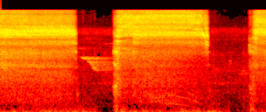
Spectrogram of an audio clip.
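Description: Cartoon snake hiss, a drawn-out 'sss', heard twice: the first hiss cuts off about a second in, and the second runs from just under two seconds to about three seconds.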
